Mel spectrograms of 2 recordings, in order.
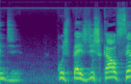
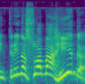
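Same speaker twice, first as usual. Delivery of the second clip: amazed exclamation; 8 semitones higher, 5 dB louder than usual. Retold or imitated. Retold amazed remark to Jesus.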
